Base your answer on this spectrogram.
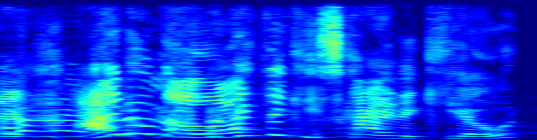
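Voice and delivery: put-on high, coy crow girl voice. Crow girl from afar swooning over the orc, high and coy. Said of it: "you faintly hear from across the way".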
